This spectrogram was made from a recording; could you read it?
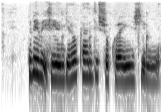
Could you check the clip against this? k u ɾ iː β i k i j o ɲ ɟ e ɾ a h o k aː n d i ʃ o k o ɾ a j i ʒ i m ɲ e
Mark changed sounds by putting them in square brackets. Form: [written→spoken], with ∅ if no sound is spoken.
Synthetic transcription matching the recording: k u ɾ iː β i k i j o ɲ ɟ e ɾ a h o k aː n d i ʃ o k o ɾ a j i ʒ i m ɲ e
